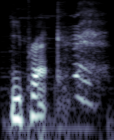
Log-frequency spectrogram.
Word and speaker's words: E-Prac: E-Prac. Oh, you back. Yeah, mine My was... brain forgot how you tend to pronounce their name, so I said Epric for some reason. There's no I in there.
